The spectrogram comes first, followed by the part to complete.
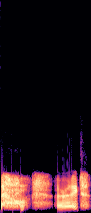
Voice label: compliment, seal fem; vo; Counter Strike Model Pack; CS:GO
